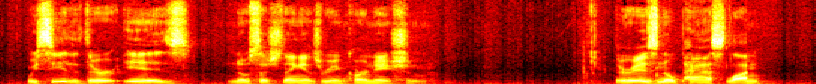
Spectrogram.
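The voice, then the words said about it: Strained, failing voice. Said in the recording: “losing my voice here.”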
